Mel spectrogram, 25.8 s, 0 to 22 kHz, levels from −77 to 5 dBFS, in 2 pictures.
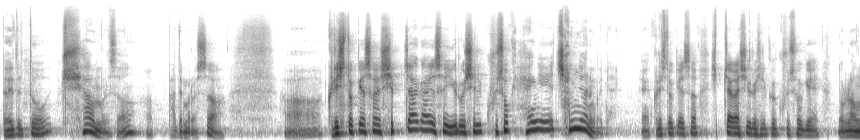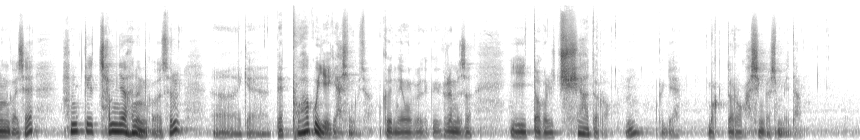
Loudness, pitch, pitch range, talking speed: -20 LUFS, 150 Hz, 120-175 Hz, 255 characters per minute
